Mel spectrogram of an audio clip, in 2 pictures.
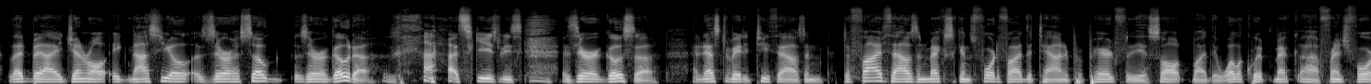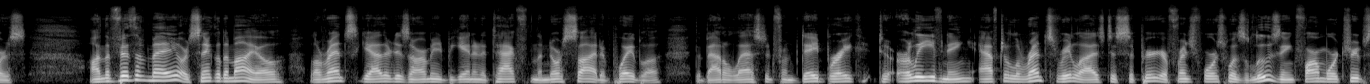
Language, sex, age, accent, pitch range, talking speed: English, male, 50-69, American, 110-130 Hz, 155 wpm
